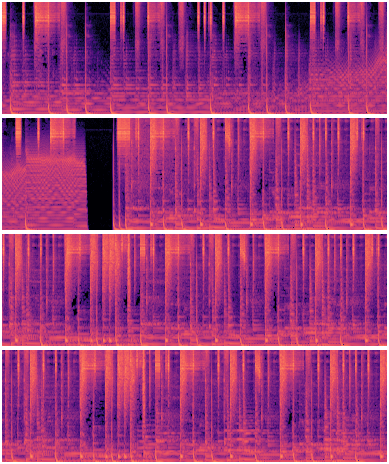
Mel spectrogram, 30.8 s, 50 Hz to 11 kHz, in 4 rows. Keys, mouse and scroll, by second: 0.9-1.9 scroll up 1, 2.8-4.2 drag, 4.2 middle click, 5.2-6.2 drag, 7.4-10.5 middle drag, 10.5 ctrl+z, 12.1-13.6 drag, 13.6-14.8 middle drag, 14.8-17.8 drag, 18.0-19.4 middle drag, 19.4-20.7 drag, 20.7-22.2 middle drag, 22.2 ctrl+z, 22.7 ctrl+z, 22.9-25.2 middle drag, 25.2-28.3 drag.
